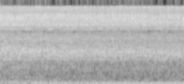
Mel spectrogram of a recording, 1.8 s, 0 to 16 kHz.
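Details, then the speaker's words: 1987 Corvette at idle with A/C on, pressures steadily climbing: even rumble with a thin, constant high hiss over it; a strange sound from the car, cause not pinned down. "There's a strange sound coming out of the car, as a matter of fact, at this point."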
